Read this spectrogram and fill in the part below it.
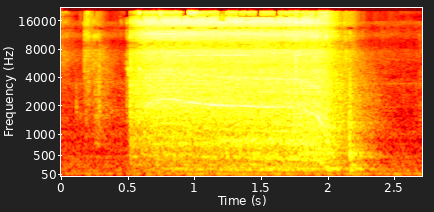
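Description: A power drill drives screws into the wooden box of a homemade bee swarm trap, one steady high whine lasting about a second and a half, loud and close, rising slightly before cutting off.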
